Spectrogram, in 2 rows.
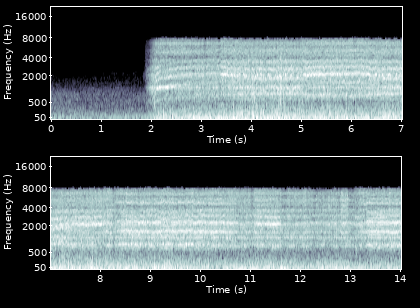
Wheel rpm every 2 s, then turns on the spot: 10, 170, 200, 190, 200, 200, 190.
none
